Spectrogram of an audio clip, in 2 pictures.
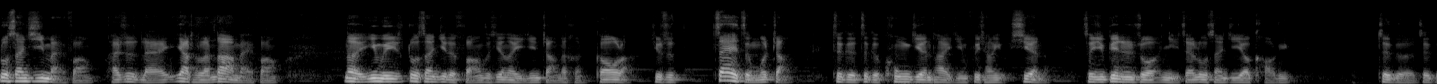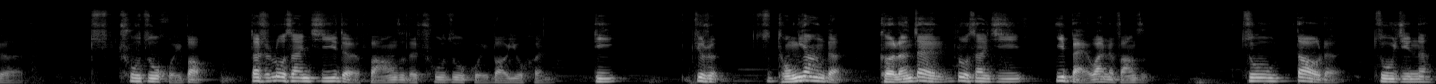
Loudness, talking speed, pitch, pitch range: -28 LUFS, 235 characters per minute, 110 Hz, 95-135 Hz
